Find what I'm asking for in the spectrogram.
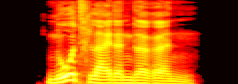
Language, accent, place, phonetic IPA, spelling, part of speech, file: German, Germany, Berlin, [ˈnoːtˌlaɪ̯dəndəʁən], notleidenderen, adjective, De-notleidenderen.ogg
- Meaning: inflection of notleidend: 1. strong genitive masculine/neuter singular comparative degree 2. weak/mixed genitive/dative all-gender singular comparative degree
